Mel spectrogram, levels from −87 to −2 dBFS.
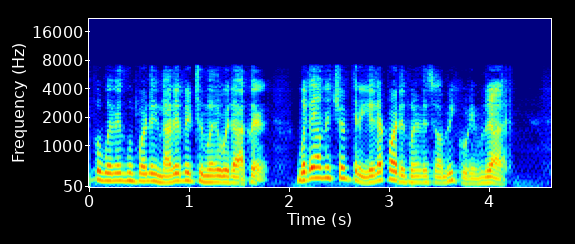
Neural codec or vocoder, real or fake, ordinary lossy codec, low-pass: codec, 16 kHz, 0.5 kbps, FreqCodec, larger model; fake; MP3, 64 kbps; 7.2 kHz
